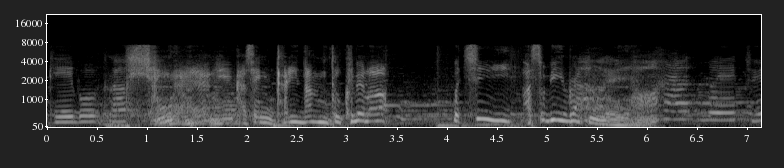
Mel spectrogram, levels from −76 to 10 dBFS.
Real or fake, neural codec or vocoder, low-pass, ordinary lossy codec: fake; codec, 24 kHz, 0.9 kbps, WavTokenizer, medium music audio release; 7.2 kHz; MP3, 64 kbps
